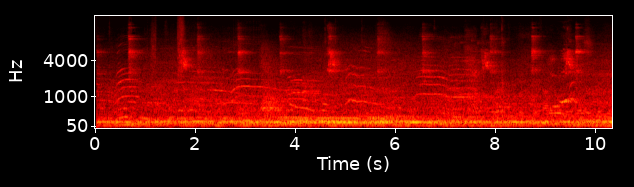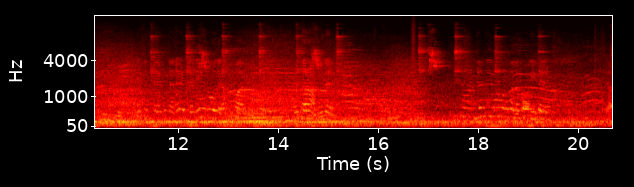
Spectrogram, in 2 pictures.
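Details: Stray grey kitten, apparently abandoned and found in a yard on 26 January 2024, meowing to be let into the house: a long run of rapid, rising-and-falling plaintive meows over a steady low hum, with scattered clicks and knocks.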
